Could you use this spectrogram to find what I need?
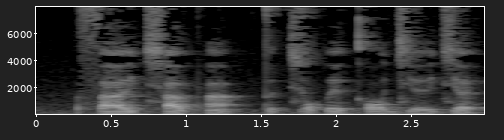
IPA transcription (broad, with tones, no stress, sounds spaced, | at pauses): sʰ a˦ ɪ̯ t͡ɕʰ a˦˨ ʊ̯ pʰ ã˦˨ | t ɪ˦ ʔ t͡ɕ ɔ˦˨ p e˦˨ ɪ̯ kʰ ɔ˨ d͡ʑ e˨ ɪ̯ t͡ɕ ɛ˦˨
